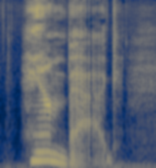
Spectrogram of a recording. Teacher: The N sound often changes to AM sound before a P or B. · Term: assimilation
